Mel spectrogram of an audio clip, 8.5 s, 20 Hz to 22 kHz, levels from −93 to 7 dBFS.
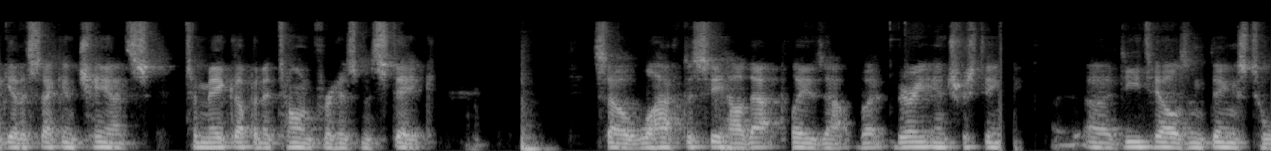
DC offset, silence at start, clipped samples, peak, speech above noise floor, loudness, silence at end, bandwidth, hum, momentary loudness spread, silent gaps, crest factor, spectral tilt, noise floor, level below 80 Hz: under 0.1%; 0 s; under 0.1%; -10 dBFS; 23 dB; -27 LUFS; 0 s; 12.5 kHz; none; 9 LU; none; 16 dB; -5.5 dB/octave; -49 dBFS; -50 dBFS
